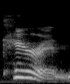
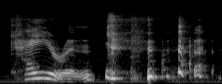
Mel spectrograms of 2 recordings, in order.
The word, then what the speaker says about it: Karin: Karin I was like it's Karen not Karin oh you're sweet thank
